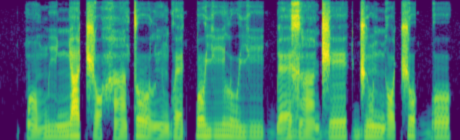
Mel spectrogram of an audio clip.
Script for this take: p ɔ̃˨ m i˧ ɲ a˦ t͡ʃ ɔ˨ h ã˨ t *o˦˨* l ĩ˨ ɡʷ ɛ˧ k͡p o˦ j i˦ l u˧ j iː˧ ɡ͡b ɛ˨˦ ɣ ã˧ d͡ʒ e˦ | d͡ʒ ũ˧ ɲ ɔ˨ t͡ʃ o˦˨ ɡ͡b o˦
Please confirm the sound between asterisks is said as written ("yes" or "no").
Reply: yes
